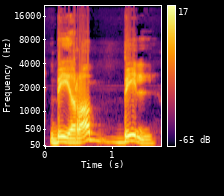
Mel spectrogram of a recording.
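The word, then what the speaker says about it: بِرَبِّ: উল উল আউু আইন হরফকে হলুকের মধ্যখান থেকে উচ্চারণ করতে হবে। কারণ আইনের মাখরাজ হলুকের মধ্যখান থেকে হবে। আইন ওয়াও পেশু আউ বিরববিল।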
